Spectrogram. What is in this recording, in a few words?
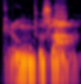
Humanoid male greeting; Stellaris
